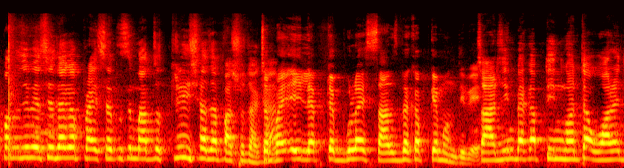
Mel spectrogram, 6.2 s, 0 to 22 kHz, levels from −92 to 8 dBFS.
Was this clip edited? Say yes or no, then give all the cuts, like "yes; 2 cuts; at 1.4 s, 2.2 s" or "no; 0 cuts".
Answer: no; 0 cuts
